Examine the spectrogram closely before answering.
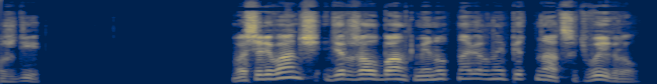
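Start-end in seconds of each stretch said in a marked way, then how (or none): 0.0-0.3 low, soft, clipped single word; one cold word, lower and softer; curt order. A narrator's reading. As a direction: toss it off without looking. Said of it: "коротко бросил".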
